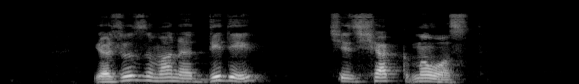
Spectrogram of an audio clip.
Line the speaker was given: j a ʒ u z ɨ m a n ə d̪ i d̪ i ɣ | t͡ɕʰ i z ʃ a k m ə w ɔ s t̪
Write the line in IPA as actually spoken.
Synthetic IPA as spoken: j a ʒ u z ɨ m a n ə d̪ i d̪ i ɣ | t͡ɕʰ i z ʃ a k m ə w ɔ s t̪

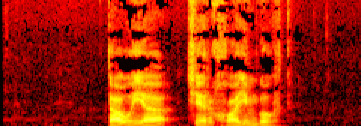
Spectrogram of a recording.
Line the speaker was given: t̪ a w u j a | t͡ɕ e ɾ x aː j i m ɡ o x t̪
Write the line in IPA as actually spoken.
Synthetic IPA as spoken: t̪ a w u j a | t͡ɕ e ɾ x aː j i m ɡ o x t̪

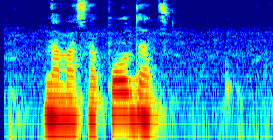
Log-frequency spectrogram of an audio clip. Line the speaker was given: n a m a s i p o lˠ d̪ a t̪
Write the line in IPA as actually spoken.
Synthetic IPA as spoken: n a m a s a p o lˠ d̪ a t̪

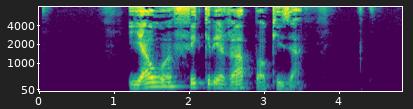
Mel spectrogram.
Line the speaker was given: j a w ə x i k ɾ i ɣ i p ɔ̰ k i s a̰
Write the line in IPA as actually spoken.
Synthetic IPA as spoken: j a w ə f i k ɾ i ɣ a p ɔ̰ k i z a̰

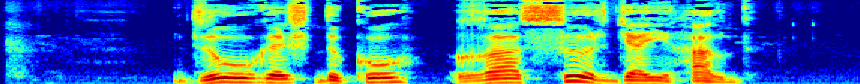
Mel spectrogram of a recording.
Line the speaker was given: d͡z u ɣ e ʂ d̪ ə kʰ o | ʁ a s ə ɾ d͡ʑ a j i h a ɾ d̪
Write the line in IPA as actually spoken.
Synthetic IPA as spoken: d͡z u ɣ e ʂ d̪ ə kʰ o | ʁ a s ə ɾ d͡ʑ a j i h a l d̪

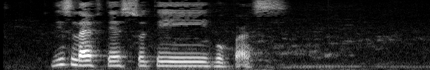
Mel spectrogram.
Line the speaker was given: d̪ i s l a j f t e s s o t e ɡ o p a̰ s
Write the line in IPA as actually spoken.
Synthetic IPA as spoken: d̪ i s l a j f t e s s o t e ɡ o p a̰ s

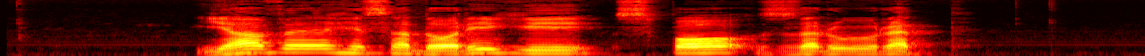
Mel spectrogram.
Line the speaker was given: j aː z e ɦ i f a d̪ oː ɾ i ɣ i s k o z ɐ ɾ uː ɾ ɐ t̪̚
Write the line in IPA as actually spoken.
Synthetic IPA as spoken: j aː v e ɦ i s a d̪ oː ɾ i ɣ i s p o z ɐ ɾ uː ɾ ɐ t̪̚

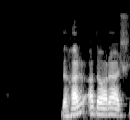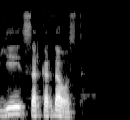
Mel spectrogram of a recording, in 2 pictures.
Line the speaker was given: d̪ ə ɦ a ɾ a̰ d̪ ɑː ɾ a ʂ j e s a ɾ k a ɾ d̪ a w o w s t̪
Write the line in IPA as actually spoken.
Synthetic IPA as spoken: d̪ ə ɦ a ɾ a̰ d̪ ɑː ɾ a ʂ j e s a ɾ k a ɾ d̪ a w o s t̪

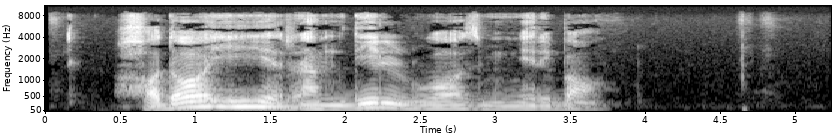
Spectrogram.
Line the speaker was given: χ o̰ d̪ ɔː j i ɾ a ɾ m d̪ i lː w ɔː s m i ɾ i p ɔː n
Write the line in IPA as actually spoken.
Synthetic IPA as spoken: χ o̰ d̪ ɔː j i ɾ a m d̪ i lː w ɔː z m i ɾ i b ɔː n

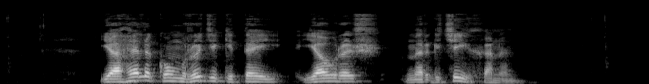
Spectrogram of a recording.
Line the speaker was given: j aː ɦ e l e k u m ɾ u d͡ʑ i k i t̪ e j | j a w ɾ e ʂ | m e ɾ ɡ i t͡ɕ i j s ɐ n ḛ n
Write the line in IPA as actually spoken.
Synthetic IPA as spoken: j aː ɦ e l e k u m ɾ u d͡ʑ i k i t̪ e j | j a w ɾ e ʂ | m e ɾ ɡ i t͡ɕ i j x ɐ n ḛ n

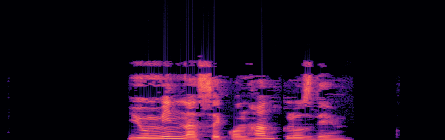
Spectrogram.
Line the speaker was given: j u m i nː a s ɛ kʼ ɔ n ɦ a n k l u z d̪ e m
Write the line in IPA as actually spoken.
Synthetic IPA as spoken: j u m i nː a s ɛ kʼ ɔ n ɦ a n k l u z d̪ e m

